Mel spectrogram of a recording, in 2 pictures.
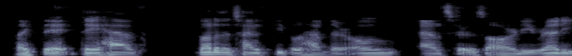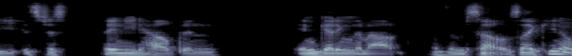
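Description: A middle-aged man with a very mellow, husky voice speaks as a thoughtful interview guest. He talks casually and haltingly, repeating words as he works through his thoughts. The recording is close and dry, though a little dull. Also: low-pitched, no room sound. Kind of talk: casual, reflective interview conversation.

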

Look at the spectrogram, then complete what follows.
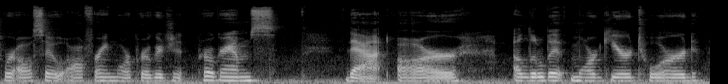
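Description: A woman's voice: sits low, gravelly, darkish tone, slight background noise. A woman on library staff talking enthusiastically and at some length in a panel discussion.

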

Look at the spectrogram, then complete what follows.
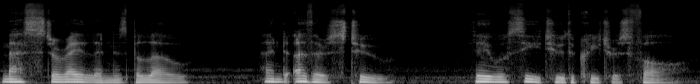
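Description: Guy doing a calm soft-spoken lord, slow and reassuring, low mellow voice. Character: serene soft-spoken male elder lord.

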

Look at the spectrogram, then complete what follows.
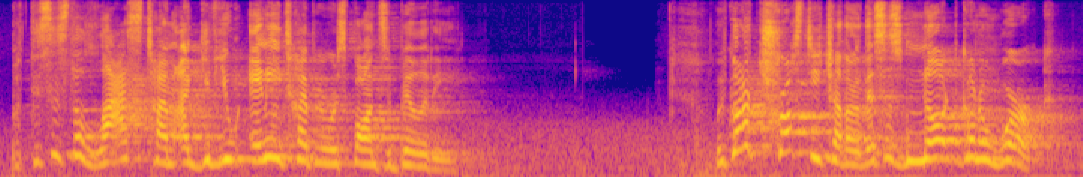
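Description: Sci-fi audio drama: actress as stern, commanding female spaceship captain, sceptical, very varied pitch, roomy sound. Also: very animated, a little fast. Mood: exasperated, angry.

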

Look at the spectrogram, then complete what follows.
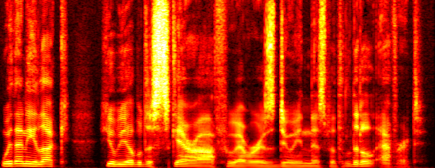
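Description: A man's voice: on the low side, animated, fairly quick, clean tone, no echo, clean studio sound, close to an everyday voice. A man voicing a domineering, impatient female Grand Master of a space order in a story, barking commands. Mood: commanding. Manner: commanding, shouting.

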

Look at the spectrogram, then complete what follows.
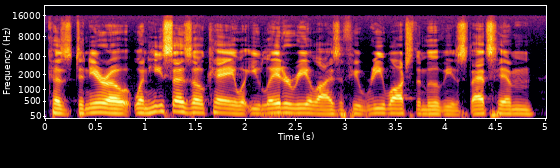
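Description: A man's voice: mid-range voice, steady tone, brisk, clear, resonant tone. A man in casual podcast banter, rambling and joking with lots of swearing.

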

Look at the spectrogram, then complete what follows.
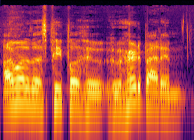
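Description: Soft-spoken monk, a touch higher voice. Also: male voice, fairly even intonation, fast talker. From Austria and the U.S. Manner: thoughtful, searching for words. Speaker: monk and guest. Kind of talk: podcast interview.

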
